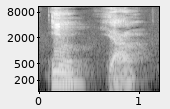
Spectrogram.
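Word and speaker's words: yin yang: iny inyang keseimbangan yinyang Kalau bahasa Indonesia Tapi bacanya Harusnya inyang itu mengenai bahwa di dalam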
